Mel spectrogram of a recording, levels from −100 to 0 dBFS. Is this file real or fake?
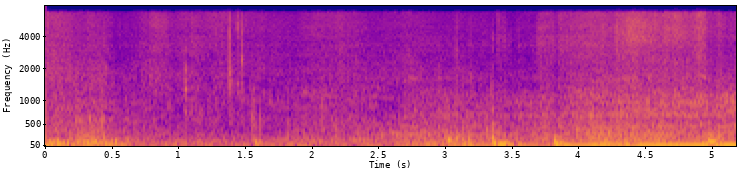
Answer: fake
